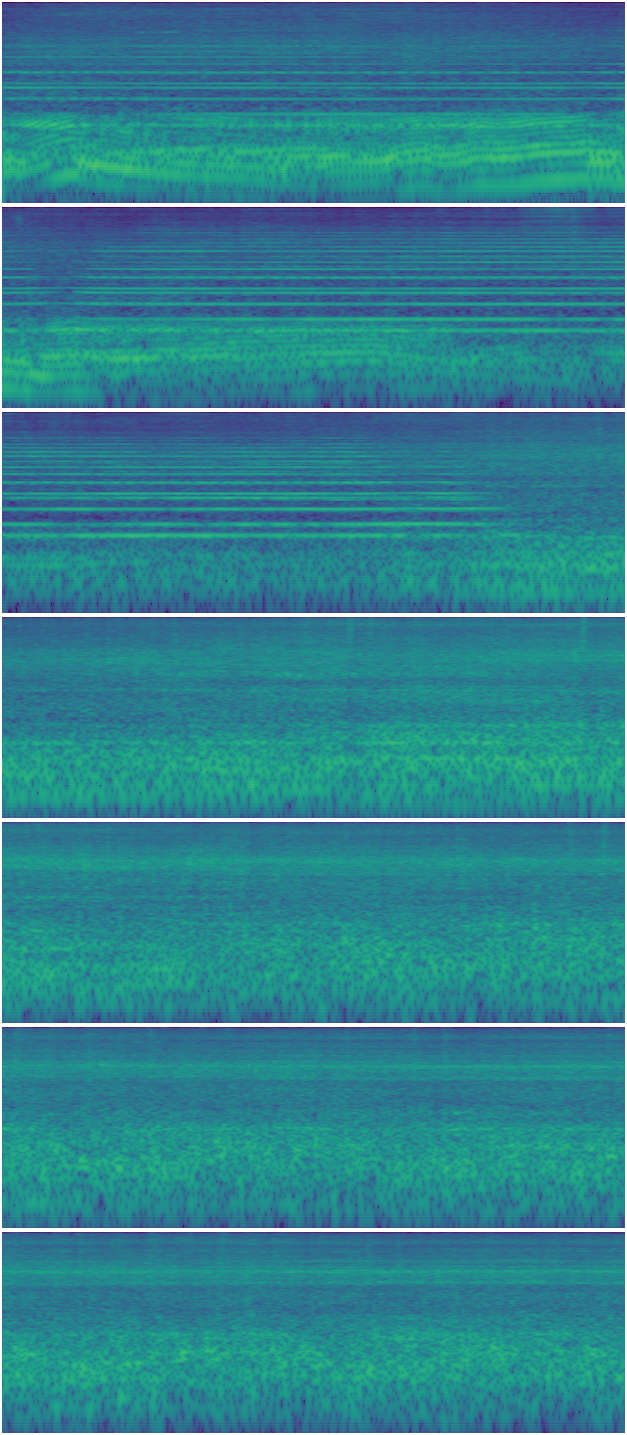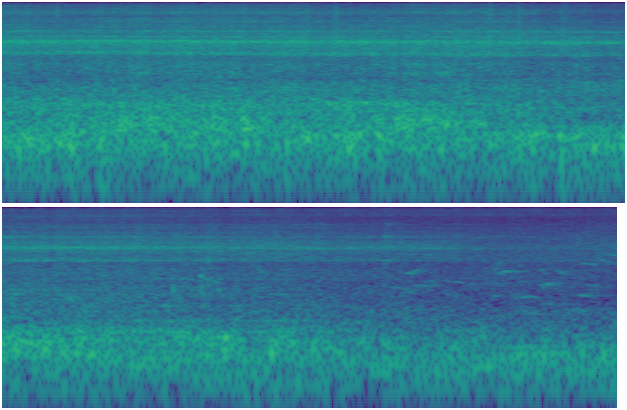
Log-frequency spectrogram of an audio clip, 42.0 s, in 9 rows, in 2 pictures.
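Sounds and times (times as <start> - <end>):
locomotive horn chord: 0.0 - 13.3
train wheels clattering on rails: 12.1 - 40.9.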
